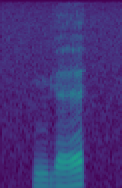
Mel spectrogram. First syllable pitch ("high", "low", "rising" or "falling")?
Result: rising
